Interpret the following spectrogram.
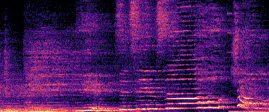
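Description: Karaoke backing track playing an instrumental break in a slow ballad. The bass and beat drop out about a second in, leaving a gliding lead melody, and come back in near the end.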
